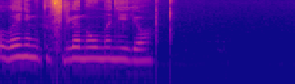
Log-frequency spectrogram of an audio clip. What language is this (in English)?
Russian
